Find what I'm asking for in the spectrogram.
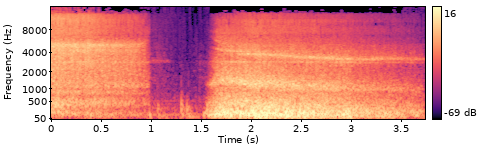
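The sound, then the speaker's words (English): A deep breath taken slowly: a long, airy rush of breath, a brief near-silent pause, then a second, fuller and lower breath that holds steady before easing off. “Let's just seriously take a deep breath.”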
